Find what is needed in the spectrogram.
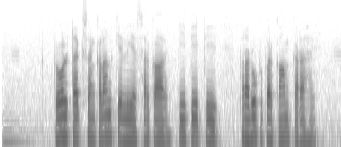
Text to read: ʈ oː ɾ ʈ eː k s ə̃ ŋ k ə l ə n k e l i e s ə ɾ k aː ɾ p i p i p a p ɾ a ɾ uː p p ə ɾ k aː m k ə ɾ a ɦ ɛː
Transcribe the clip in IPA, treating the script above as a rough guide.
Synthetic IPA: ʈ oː l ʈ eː k s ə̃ ŋ k ə l ə n k e l i e s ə ɾ k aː ɾ p i p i p i p ɾ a ɾ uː p p ə ɾ k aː m k ə ɾ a ɦ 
